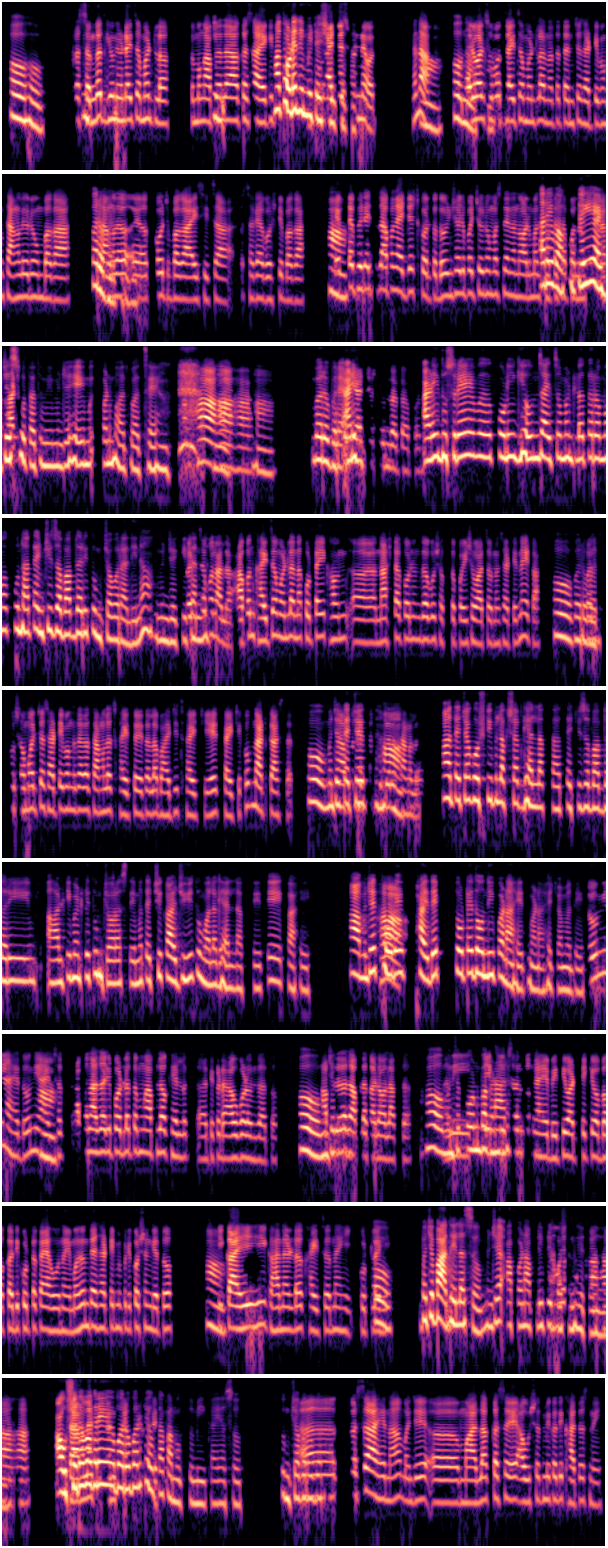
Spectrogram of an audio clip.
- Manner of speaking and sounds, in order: other background noise; in English: "लिमिटेशन्स"; in English: "रूम"; in English: "अल्टिमेटली"; tapping; unintelligible speech; in English: "प्रिकॉशन"; in English: "प्रिकॉशन"; unintelligible speech
- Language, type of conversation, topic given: Marathi, podcast, एकट्याने प्रवास करताना भीतीचा सामना तुम्ही कसा केला?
